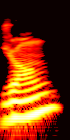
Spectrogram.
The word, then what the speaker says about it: Joung: How do I pronounce that properly? Okay. And then last name is just Joung, or Yes, that's right.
